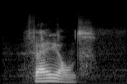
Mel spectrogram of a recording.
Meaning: enemy
- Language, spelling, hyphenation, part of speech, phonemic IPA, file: Dutch, vijand, vij‧and, noun, /ˈvɛi̯ˌ(j)ɑnt/, Nl-vijand.ogg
